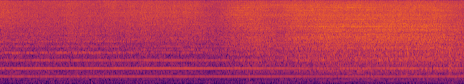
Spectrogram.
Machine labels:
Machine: fan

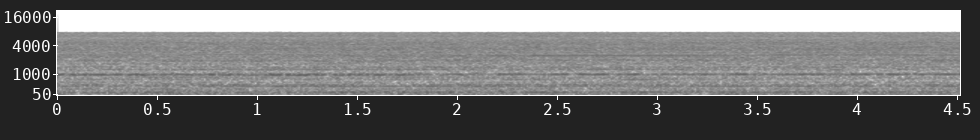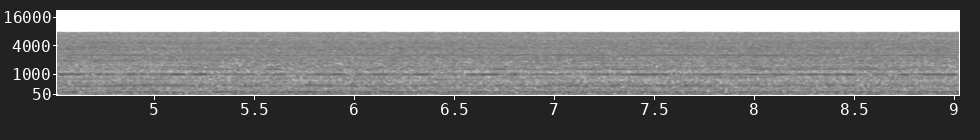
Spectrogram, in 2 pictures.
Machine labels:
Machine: pump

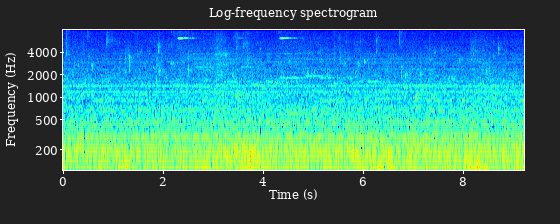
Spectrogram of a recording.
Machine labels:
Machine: pump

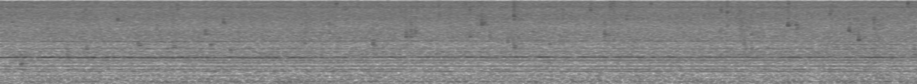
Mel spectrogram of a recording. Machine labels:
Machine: pump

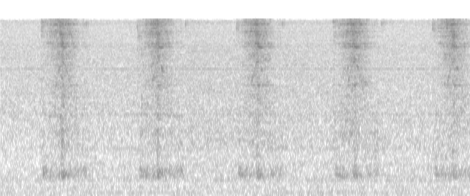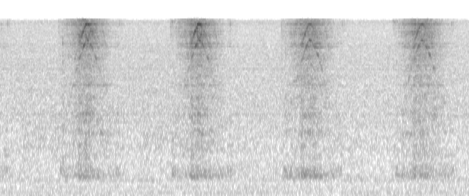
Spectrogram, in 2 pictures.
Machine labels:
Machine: slide rail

